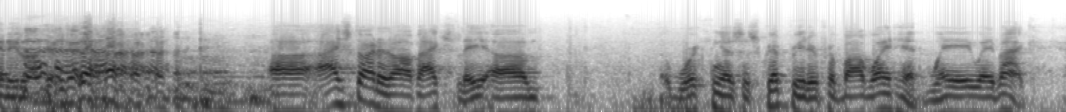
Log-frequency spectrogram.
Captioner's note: laughter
